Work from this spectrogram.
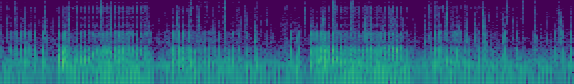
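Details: Sleeping cat purring next to a crackling fireplace, cozy spring ambience; rhythmic low purr in alternating inhale and exhale phases about every one and a half seconds, with bright snapping wood crackles overlaid.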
